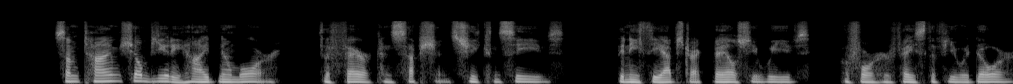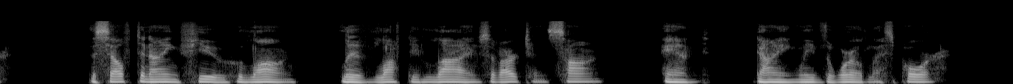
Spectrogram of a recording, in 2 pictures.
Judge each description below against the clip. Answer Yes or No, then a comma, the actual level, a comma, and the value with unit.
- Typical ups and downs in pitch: No, narrow, 1.9 semitones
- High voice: No, low, 115 Hz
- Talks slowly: Yes, slow, 130 wpm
